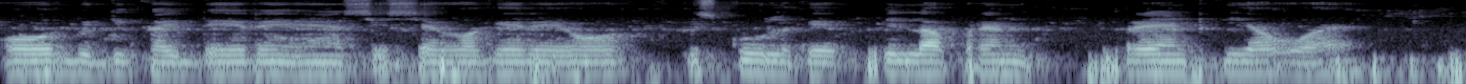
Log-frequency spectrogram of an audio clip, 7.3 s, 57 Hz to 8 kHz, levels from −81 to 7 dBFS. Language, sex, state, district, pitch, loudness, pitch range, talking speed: Hindi, male, Rajasthan, Bikaner, 110 Hz, -20 LUFS, 105-115 Hz, 140 wpm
